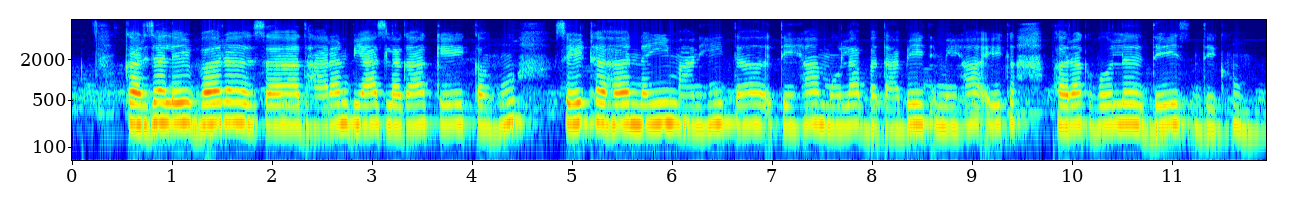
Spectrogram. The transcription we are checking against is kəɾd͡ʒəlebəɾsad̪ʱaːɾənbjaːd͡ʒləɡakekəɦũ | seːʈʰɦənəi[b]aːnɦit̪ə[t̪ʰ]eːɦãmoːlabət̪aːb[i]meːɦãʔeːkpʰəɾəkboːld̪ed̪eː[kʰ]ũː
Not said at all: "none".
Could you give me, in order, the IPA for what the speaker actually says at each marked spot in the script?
m, t̪, e, kʰ

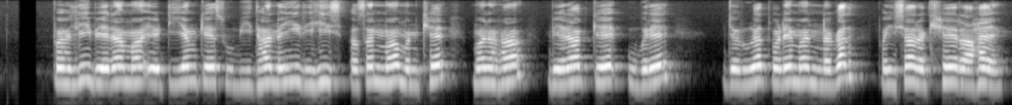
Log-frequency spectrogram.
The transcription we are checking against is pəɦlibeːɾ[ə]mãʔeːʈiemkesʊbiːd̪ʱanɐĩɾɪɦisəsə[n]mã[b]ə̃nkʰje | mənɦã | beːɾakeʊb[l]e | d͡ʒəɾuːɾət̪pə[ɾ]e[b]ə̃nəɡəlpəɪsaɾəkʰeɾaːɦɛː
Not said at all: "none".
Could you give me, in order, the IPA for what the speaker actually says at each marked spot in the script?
a, n, m, ɾ, ɽ, m

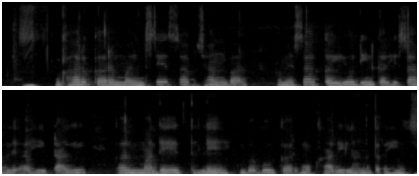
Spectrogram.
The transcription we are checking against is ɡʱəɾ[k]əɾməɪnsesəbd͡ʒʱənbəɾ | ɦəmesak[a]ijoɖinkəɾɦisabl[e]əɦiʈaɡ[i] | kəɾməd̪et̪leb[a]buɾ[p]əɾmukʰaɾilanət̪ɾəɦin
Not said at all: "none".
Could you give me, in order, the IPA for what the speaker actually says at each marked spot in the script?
k, ə, e, i, ə, k

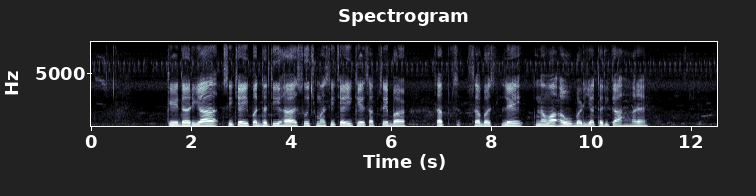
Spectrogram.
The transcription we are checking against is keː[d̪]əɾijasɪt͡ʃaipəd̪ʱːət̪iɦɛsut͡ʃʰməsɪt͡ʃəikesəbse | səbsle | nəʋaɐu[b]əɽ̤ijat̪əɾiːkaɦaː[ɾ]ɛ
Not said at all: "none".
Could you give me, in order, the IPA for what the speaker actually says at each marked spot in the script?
d̪, b, ɾ

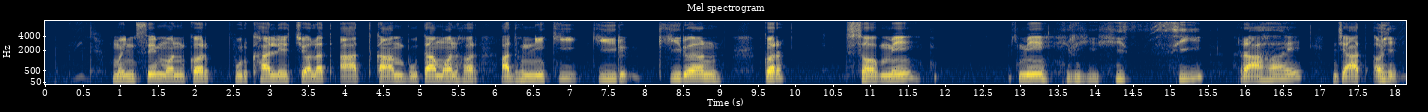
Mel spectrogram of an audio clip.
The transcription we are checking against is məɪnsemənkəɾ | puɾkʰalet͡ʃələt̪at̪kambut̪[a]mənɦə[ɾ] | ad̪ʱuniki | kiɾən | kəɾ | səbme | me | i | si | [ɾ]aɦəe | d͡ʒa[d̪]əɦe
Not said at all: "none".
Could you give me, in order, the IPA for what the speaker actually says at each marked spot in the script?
a, ɾ, ɾ, t̪

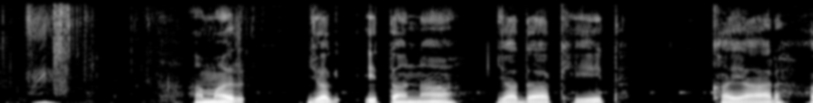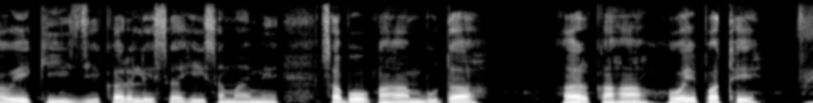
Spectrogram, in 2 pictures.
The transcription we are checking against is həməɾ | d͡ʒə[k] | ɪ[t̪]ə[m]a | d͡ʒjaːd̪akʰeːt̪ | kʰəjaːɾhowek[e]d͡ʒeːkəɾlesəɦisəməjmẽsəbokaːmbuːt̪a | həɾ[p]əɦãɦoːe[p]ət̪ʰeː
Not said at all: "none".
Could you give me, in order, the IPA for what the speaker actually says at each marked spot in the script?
ɡ, t̪, n, i, k, p

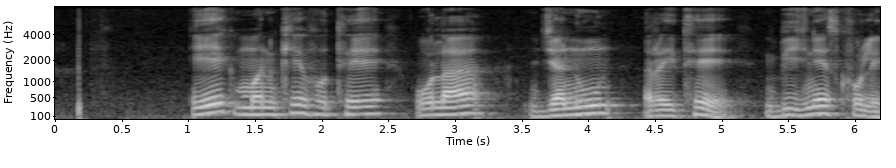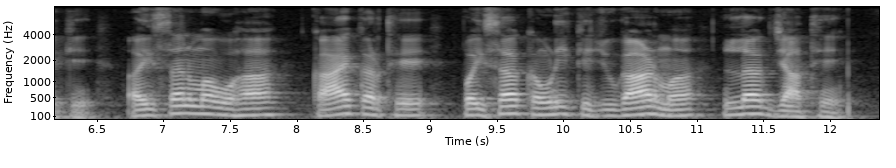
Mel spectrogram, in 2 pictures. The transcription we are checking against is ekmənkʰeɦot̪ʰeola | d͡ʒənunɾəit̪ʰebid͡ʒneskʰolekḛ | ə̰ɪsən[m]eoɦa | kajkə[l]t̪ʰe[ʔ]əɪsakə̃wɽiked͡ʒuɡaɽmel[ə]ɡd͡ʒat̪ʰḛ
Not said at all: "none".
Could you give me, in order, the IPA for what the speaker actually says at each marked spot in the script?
m, ɾ, p, ə

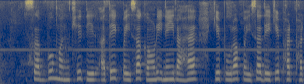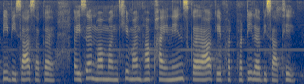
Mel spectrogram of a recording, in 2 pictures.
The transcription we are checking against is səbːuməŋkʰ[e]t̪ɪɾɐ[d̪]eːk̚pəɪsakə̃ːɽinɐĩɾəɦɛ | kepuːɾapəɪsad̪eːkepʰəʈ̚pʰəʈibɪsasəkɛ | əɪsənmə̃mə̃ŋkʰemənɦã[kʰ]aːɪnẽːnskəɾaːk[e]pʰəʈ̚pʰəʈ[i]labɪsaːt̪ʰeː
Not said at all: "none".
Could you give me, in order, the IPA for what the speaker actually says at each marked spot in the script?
e, t̪, pʰ, e, i

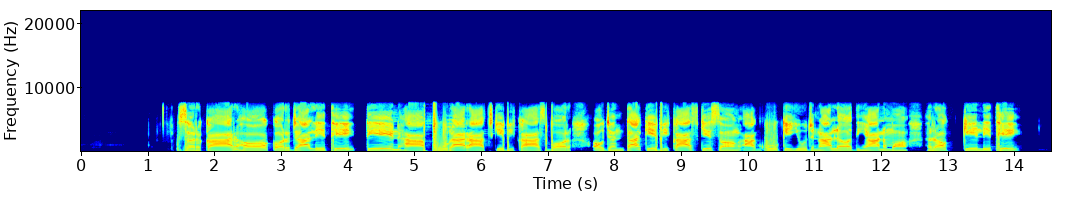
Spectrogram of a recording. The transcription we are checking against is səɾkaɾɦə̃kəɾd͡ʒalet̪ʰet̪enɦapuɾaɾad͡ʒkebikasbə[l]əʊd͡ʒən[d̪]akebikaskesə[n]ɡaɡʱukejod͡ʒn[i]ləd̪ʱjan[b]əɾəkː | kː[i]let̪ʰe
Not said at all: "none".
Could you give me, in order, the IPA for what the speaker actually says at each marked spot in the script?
ɾ, t̪, ŋ, a, m, e

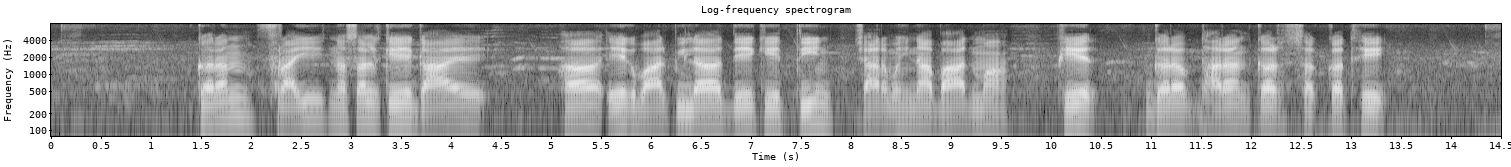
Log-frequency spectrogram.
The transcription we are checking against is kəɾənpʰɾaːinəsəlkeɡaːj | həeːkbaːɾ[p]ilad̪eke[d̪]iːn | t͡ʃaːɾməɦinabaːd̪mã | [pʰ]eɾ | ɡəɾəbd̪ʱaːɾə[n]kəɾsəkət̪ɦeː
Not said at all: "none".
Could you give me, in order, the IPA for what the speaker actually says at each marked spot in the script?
p, t̪, pʰ, n

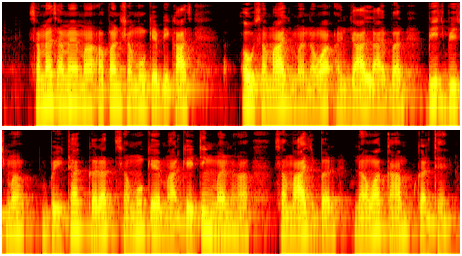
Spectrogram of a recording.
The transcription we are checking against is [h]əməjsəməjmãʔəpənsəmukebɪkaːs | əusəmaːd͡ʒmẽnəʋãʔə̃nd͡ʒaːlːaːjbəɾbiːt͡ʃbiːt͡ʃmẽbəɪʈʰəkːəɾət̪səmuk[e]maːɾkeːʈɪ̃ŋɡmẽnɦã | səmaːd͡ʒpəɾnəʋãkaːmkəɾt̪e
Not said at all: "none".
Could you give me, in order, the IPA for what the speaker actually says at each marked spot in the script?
s, e

